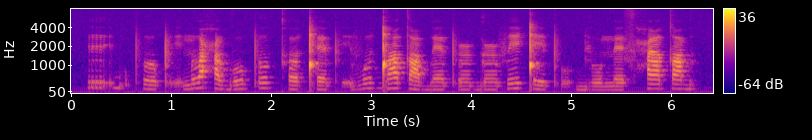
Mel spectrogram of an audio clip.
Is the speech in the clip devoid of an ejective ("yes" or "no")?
no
